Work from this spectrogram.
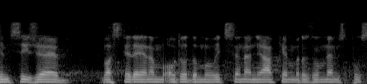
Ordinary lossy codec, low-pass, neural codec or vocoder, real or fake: MP3, 96 kbps; 7.2 kHz; codec, 16 kHz, 1.1 kbps, Voila-Tokenizer; fake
